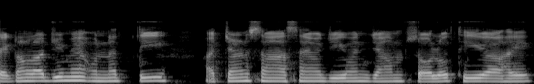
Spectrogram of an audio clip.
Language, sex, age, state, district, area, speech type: Sindhi, male, 30-45, Maharashtra, Mumbai Suburban, urban, spontaneous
